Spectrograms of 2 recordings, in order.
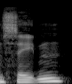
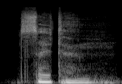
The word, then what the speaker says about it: Satan: It's called a Satan. – You mean Satan? – Yes. – I'm not going to do it until you say its name. – Say it right. Satan.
